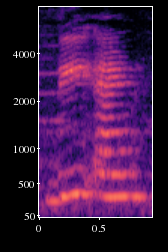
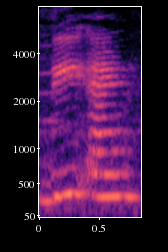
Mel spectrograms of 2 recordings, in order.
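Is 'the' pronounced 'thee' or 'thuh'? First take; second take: thee; thee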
